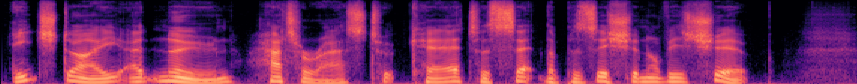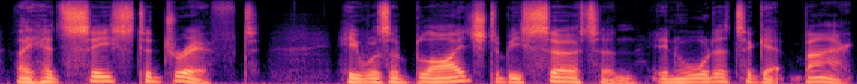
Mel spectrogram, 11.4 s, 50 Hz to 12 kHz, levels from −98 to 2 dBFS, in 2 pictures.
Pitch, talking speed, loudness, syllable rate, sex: 110 Hz, 155 wpm, -19 LUFS, 3.9 syllables/s, male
